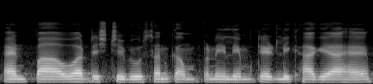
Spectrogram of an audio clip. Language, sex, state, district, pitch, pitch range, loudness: Hindi, male, Bihar, Kaimur, 125 Hz, 120-125 Hz, -16 LUFS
